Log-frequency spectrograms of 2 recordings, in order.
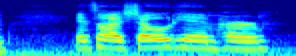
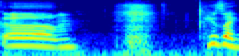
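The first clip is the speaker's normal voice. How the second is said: ordinary talk, nothing marked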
